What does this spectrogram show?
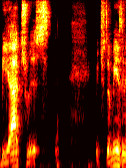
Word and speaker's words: Beatrice: from this place that I would pronounce Beatrice but they they pronounce it Beatrice which to me is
